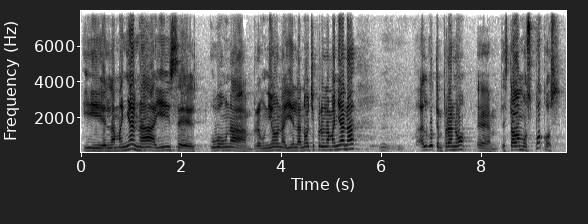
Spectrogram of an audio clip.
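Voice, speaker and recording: A man's voice: high-pitched, measured pace, a bit bright. A man with a Mexican accent preaching a sermon to his congregation, telling stories and asking them questions. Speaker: pastor. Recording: long hall reverb.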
